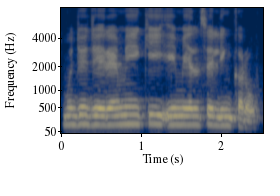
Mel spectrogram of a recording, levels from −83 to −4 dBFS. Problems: background sounds at intervals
